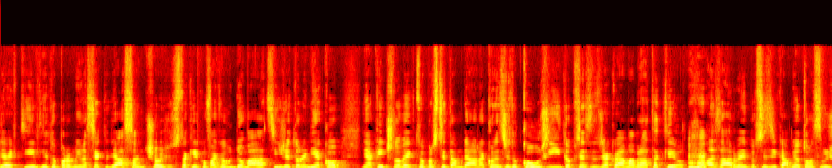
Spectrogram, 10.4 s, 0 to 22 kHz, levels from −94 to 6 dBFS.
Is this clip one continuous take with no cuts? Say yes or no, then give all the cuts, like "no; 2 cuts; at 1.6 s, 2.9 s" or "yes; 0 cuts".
yes; 0 cuts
